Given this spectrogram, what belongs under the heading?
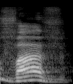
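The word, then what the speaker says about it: ו: apenas com um traço ele é transliterado como um w na nossa let na nossa língua não é e ele possui o som de v muitas vezes de vave não é assim que muitas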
